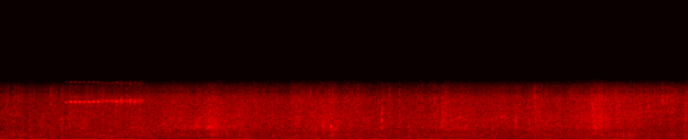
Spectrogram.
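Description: Steady hiss of outdoor ambience picked up by a camera trap's microphone, with a thin, high, steady whistle lasting about a second, starting about a second in, and a few faint rustles.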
